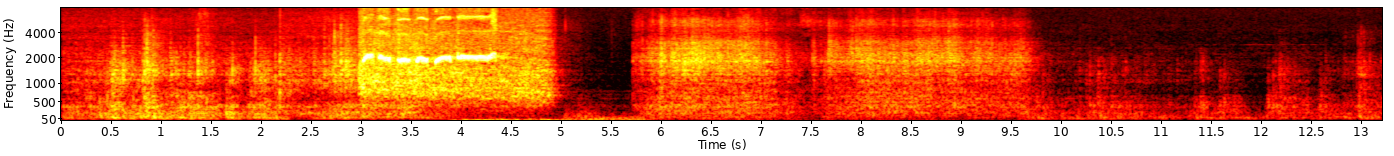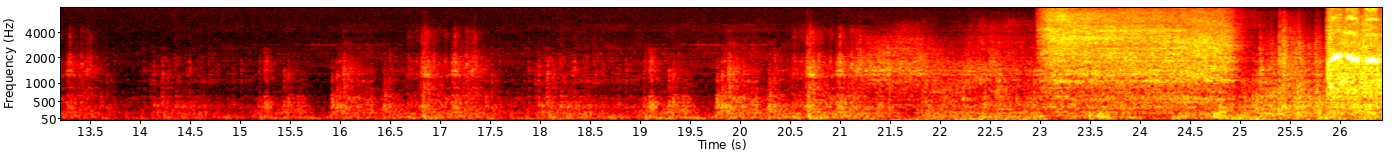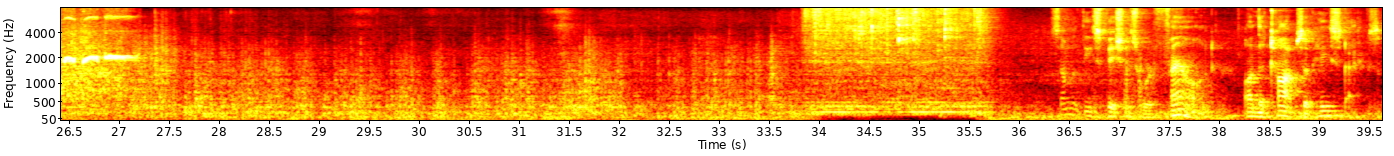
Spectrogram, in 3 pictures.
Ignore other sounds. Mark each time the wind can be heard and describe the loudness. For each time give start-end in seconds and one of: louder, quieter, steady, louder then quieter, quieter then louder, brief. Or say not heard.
0.0-39.5 quieter then louder.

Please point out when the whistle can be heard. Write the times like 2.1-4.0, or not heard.
3.0-5.0, 25.9-27.2.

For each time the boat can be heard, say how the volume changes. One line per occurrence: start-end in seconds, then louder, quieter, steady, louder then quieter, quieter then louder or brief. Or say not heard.
not heard.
